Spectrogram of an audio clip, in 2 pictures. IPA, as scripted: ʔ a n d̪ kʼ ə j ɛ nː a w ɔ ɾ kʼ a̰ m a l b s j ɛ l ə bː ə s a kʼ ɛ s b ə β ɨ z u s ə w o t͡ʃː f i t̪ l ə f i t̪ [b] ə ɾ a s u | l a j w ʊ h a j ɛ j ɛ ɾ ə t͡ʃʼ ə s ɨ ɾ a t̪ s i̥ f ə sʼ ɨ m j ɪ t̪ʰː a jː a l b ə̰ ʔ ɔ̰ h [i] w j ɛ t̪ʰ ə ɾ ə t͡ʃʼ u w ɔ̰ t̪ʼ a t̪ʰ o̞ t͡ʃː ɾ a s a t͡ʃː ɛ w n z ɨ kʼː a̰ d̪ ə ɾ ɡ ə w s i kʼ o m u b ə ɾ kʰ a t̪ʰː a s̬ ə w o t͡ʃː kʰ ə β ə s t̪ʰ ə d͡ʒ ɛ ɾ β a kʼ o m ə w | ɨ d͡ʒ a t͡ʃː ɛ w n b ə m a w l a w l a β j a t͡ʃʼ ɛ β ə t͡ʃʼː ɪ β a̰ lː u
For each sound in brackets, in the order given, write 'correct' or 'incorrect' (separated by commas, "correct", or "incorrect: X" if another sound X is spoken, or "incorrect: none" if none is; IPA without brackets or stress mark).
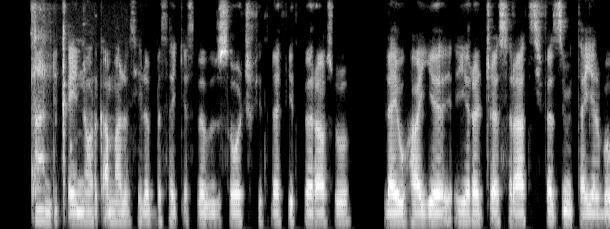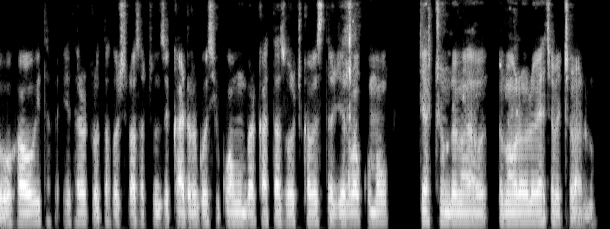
correct, incorrect: a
